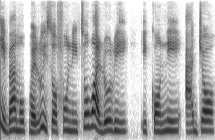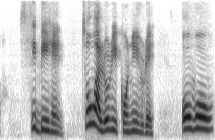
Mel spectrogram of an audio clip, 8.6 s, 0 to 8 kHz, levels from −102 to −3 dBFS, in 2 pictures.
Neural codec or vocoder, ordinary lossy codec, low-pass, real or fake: codec, 16 kHz, 0.8 kbps, ZipCodec; none; none; fake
